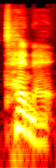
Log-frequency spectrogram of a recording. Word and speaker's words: Tenet: I think it's pronounced Tenet. It's T-E-N-E-T.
